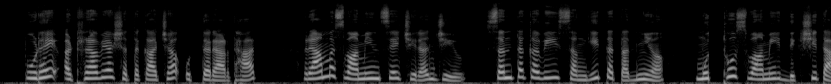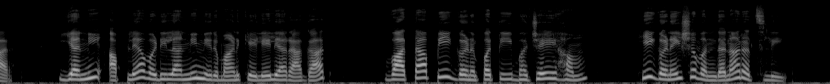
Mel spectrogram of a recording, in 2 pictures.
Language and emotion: Marathi, neutral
